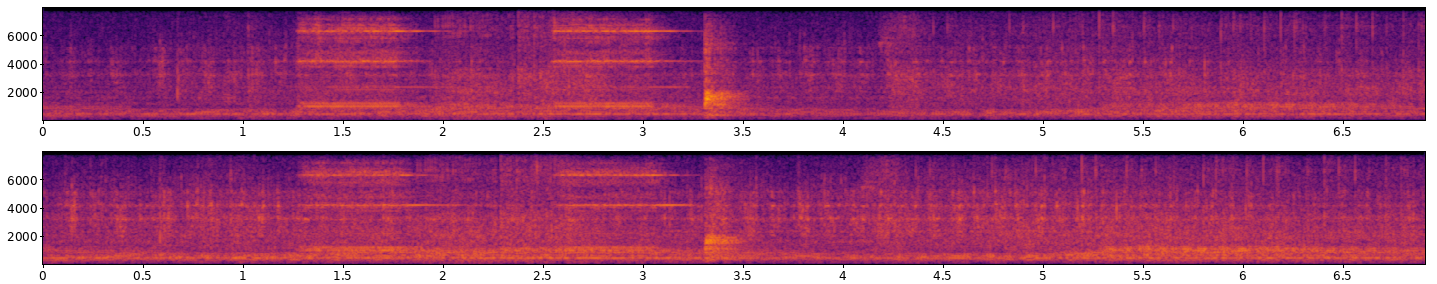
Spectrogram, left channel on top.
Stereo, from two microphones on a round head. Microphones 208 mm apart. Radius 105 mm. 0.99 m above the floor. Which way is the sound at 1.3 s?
50° left (ahead or behind).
